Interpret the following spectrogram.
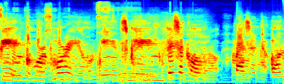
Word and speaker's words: corporeal: Or do you It does, yeah, it Corporal does. versus corporeal. Incorporeal. There we go. Corporal. Incorporeal. Corporeal. Corporal. I see. It's a syllable difference.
